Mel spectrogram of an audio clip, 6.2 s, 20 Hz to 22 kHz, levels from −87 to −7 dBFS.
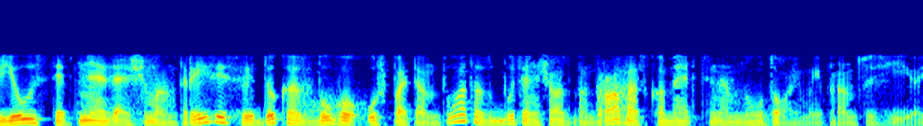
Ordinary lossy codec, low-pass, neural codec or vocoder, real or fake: AAC, 16 kbps; 3.6 kHz; none; real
